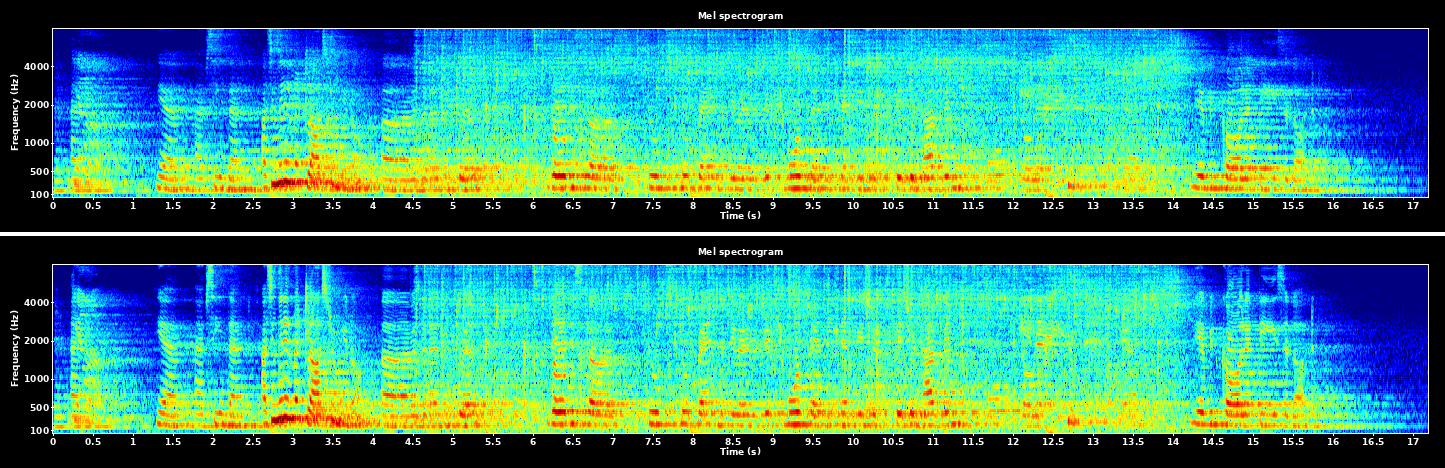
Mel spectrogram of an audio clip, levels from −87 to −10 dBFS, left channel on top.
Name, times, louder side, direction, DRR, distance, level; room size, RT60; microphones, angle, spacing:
voice 1, 0.2-0.7 4.6-4.7 11.7-12.7, right 2 dB, 50° right, 0 dB, 3.6 m, -31 dB
voice 2, 1.3-5.4 6.2-11.7 12.1-12.4 12.7-13.6 14.2-15.7, right 1 dB, 80° right, 1 dB, 3.0 m, -21 dB
sound 1, 2.1-2.6 3.0-14.1, right 1 dB, 15° right, 3.4 m, -31 dB
27.5 x 19.0 x 9.4 m, 2.6 s
head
